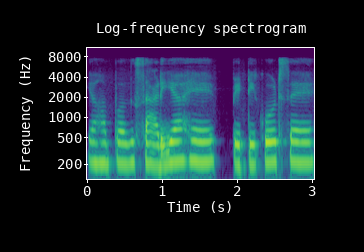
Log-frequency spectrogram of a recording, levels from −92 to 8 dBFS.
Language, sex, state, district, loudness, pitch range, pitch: Hindi, male, Maharashtra, Gondia, -15 LUFS, 210-220 Hz, 215 Hz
